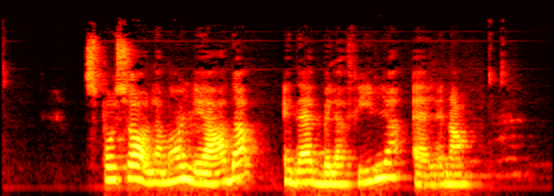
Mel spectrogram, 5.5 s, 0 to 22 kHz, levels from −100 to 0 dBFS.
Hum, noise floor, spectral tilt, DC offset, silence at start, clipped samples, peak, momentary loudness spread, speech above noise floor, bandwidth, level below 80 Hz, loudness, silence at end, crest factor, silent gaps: none; -70 dBFS; -5.5 dB/octave; under 0.1%; 0.85 s; under 0.1%; -2 dBFS; 10 LU; 52 dB; 12.5 kHz; -62 dBFS; -19 LUFS; 0.8 s; 18 dB; none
